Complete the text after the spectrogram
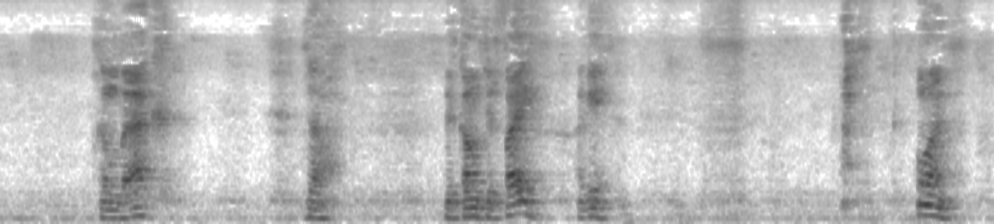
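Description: A young man speaks calmly in short phrases, close by.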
